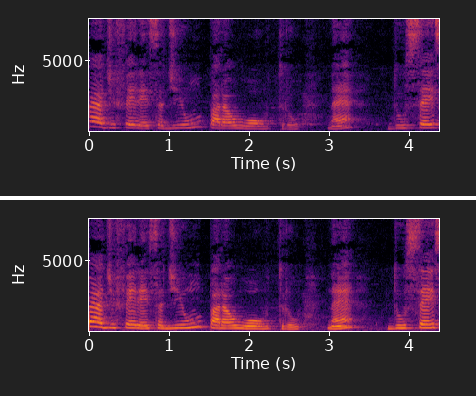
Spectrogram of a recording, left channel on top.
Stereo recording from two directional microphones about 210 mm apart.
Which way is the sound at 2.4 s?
60° right (ahead or behind).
